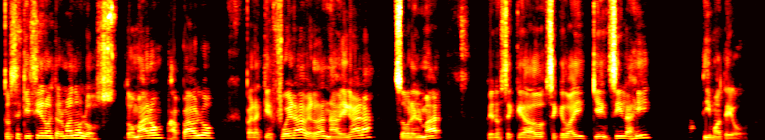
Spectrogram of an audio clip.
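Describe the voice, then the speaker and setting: A man's voice: fairly high pitch, lively intonation, moderate pace. A man preaching a Sunday sermon in who often repeats phrases, asks the congregation questions and calls them his brothers. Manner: addresses listeners as brothers.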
